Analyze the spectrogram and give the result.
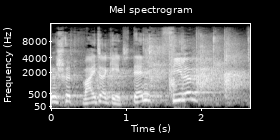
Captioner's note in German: Beifall Freie Demokraten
